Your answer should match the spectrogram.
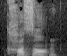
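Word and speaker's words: chazon (חזון): And chazon starts with a letter that doesn't even exist in English. So you pronounce it, obviously, by making that, you know, hacking noise in the back of your throat like you're, you know, getting ready to spit.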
